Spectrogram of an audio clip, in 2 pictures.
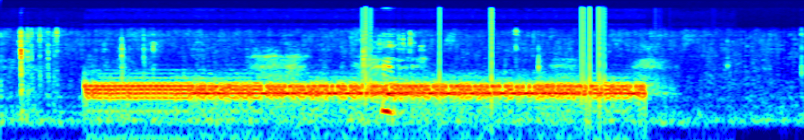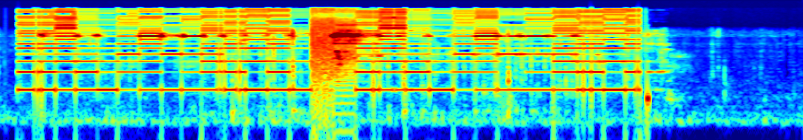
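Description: Two emergency alert alarm tones played back from a computer, one after the other. The first is a steady buzzing tone for about six seconds; after a short pause, the second is a higher, harsher tone with many overtones and rapid regular clicking for about six seconds, with a brief hiss partway through.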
